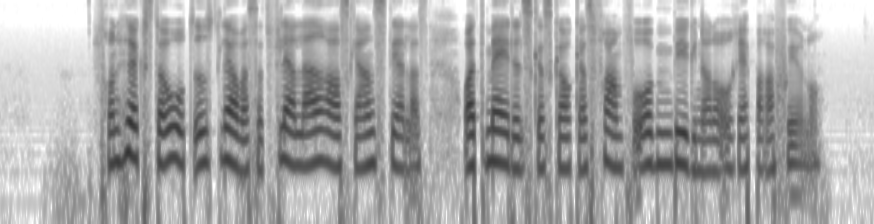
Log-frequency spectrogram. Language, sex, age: Swedish, female, 30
